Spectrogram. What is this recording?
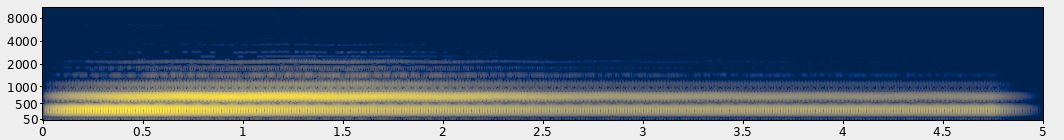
minimoog vibrating F-4
Short vibrating Minimoog pad
pad, slowly-vibrating, minimoog, synth, electronic, moog, short, synthetizer, short-pad, vibrato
